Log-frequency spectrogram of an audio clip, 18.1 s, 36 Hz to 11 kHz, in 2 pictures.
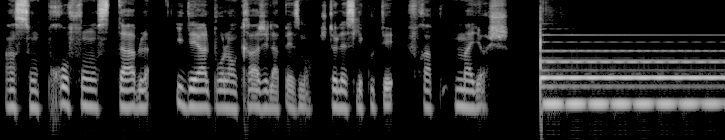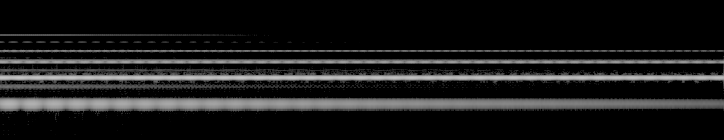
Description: Bol Tibetain 7 Metaux Grave Om Mani Padme Hum Mi bemol; Bol tibétain 7 métaux gravé en mi bémol, décoré du mantra Om Mani Padme Hum et des huit sy

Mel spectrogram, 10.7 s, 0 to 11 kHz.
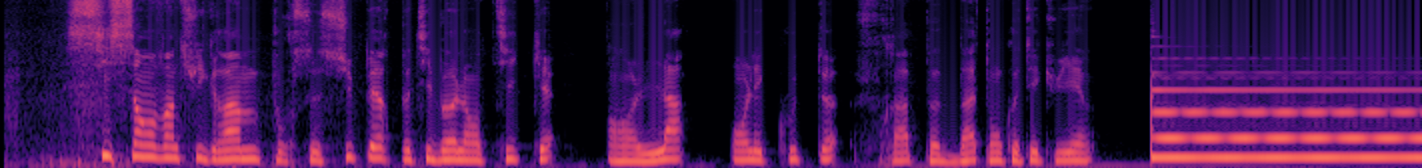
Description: Bol Tibetain Antique Note La 16 cm

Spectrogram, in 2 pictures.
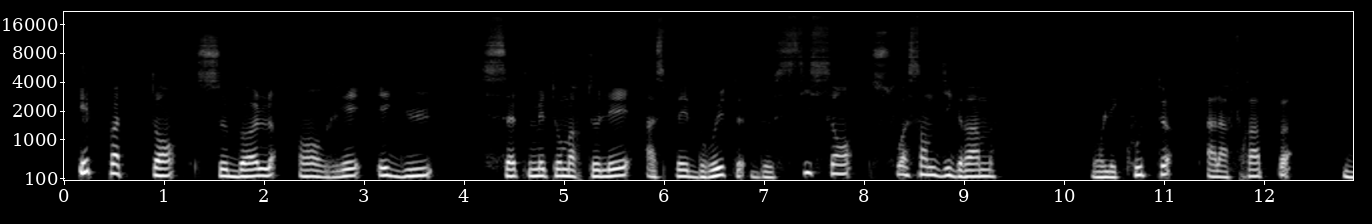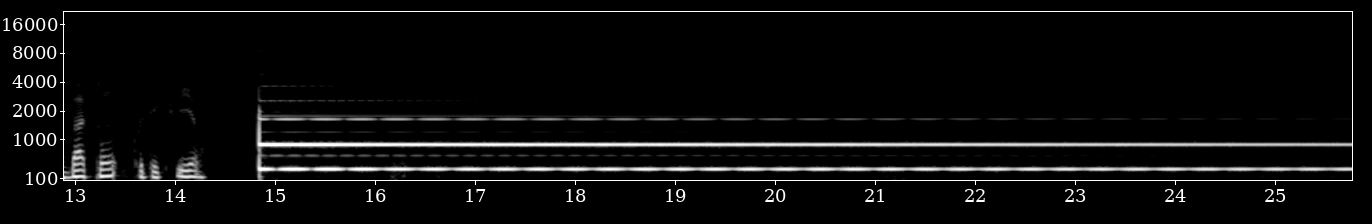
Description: Bol Tibetain Martele Shinny Brut 7 Metaux Note Re Legerement Aigu

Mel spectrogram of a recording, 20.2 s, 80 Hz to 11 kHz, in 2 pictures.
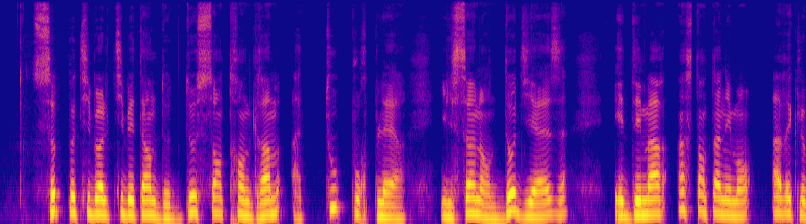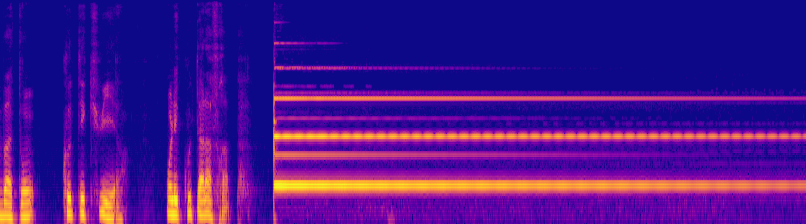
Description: Bol Tibetain 7 Metaux Martele Matifie Note Do

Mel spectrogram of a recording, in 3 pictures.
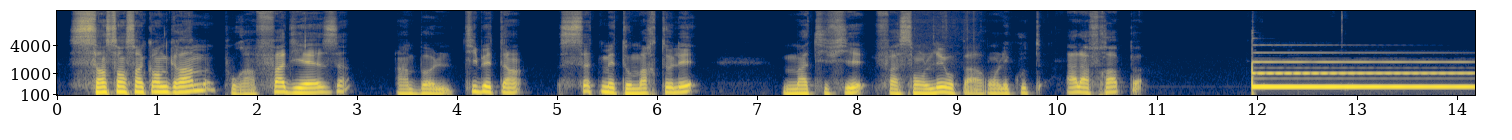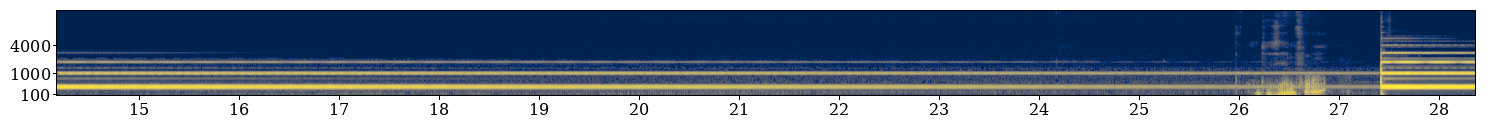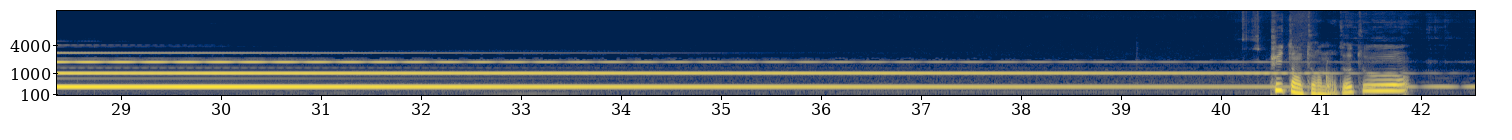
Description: Bol Tibetain 7 Metaux Martele Matifie Note Fa

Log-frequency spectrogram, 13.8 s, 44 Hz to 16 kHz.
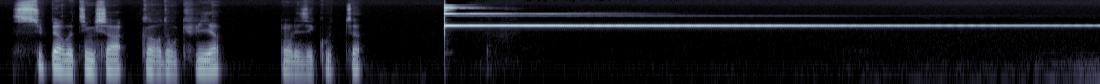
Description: Tingshas tibetaines 7 metaux 77 mm Harmonie naturelle en Mi

